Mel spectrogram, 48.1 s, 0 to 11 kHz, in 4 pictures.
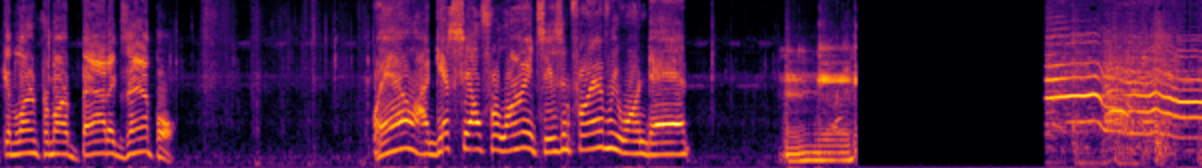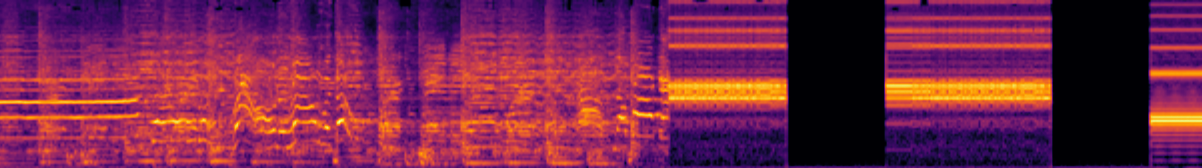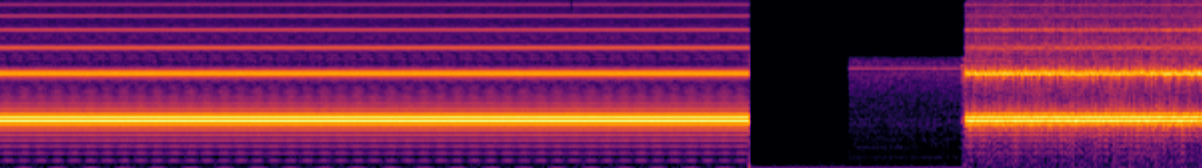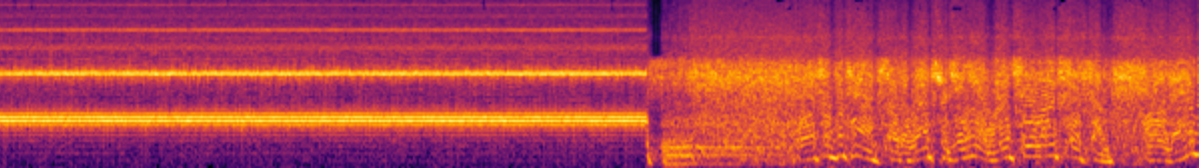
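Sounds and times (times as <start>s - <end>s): buzzing multi-tone attention signal: 20.9s - 22.6s, 33.6s - 44.7s
steady distorted tone: 32.4s - 48.0s.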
